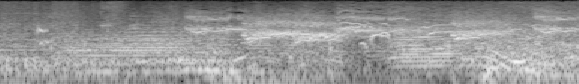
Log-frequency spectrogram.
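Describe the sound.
A car tears along recklessly, tires skidding and squealing through wavering screeches over a loud, steady engine roar that fills the whole stretch, with voices faintly mixed in.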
